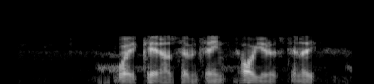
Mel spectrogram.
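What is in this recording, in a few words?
Sheriff's Office Dispatch; WSO DISP 1; wake p25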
